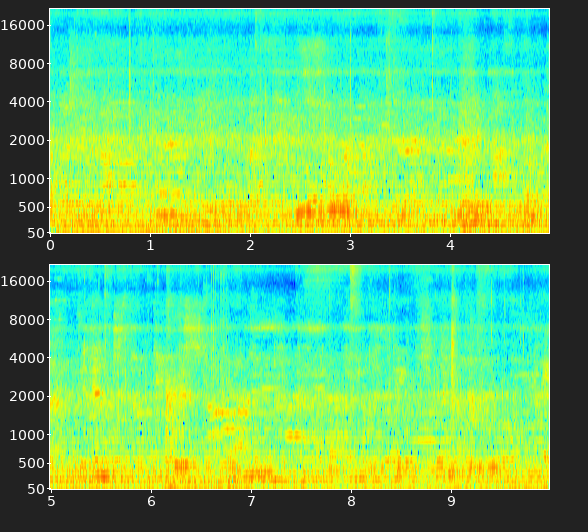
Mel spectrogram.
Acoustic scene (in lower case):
cafe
